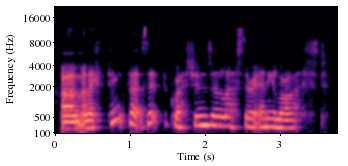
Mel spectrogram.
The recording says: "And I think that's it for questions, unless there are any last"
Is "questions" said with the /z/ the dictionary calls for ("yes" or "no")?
yes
